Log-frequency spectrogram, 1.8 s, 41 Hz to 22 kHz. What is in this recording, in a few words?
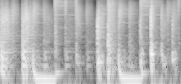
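loop snare drum, 140 BPM, Drum & Bass; Ueberschall; Drum & Bass Resonance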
